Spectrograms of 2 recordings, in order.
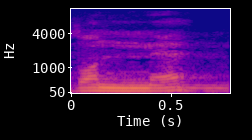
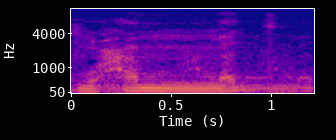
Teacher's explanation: النون المشددة والميم المشددة يجب غنهما بمقدار حركتين · Term: غنة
